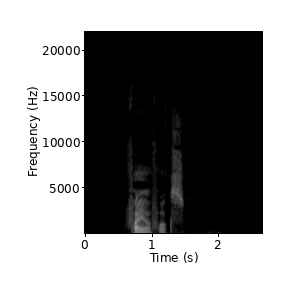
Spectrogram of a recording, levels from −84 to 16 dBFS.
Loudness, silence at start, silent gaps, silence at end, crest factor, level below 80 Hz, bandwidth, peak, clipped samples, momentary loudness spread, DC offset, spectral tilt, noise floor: -38 LUFS; 0.65 s; none; 1.2 s; 26 dB; -82 dBFS; 16 kHz; -16 dBFS; under 0.1%; 11 LU; under 0.1%; -4.5 dB/octave; -85 dBFS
